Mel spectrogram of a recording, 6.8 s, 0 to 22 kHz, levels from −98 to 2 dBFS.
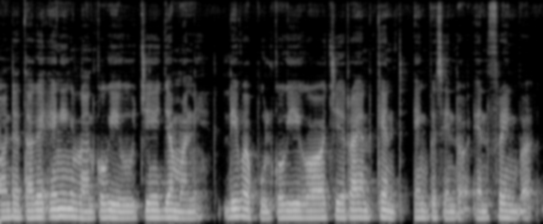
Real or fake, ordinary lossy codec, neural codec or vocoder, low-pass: fake; none; vocoder, 44.1 kHz, 128 mel bands every 512 samples, BigVGAN v2; none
